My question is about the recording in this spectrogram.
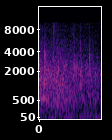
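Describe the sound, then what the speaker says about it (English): Cricket crowd at a South Africa match applauding and cheering, a brief, dense wash of clapping from a large stadium audience heard at a moderate distance. "And a big cheer."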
